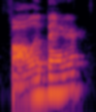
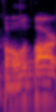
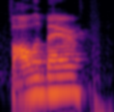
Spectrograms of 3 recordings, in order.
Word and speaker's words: Volibear: Volib Bear. I was calling him Volibar earlier. Volib Bear.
